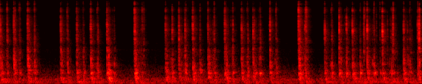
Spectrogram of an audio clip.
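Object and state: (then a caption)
Plastic computer keyboard. Fingertips and nails type on a black plastic computer keyboard in a steady, rapid run of short, bright plastic clicks with quick tapping key strikes. The keystrokes come in quick bursts with brief pauses, each click dying away almost instantly.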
